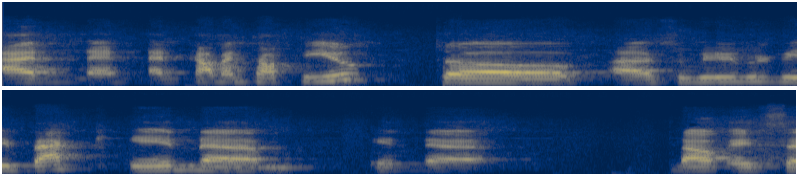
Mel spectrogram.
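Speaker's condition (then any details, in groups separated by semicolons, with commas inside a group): No condition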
